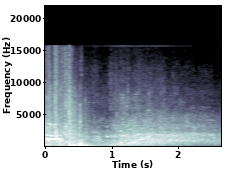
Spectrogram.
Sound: laughing

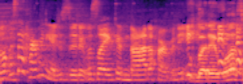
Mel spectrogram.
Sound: Colleen laughs

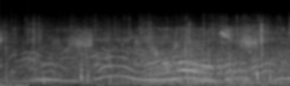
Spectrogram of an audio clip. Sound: cooing

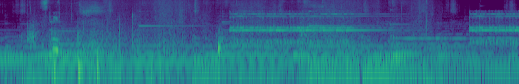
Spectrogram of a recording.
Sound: phone rings

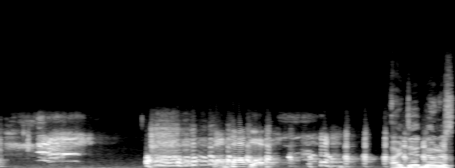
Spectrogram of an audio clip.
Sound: both laugh

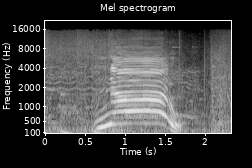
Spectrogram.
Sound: screaming

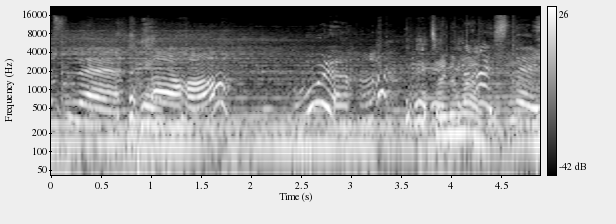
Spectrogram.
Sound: in Armenian; laughing

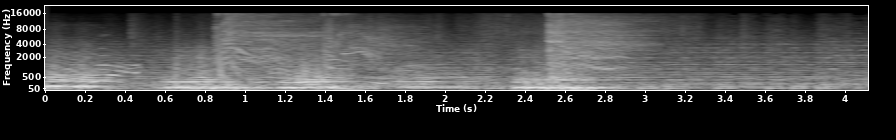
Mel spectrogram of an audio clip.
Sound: lightsaber slashes; tense music

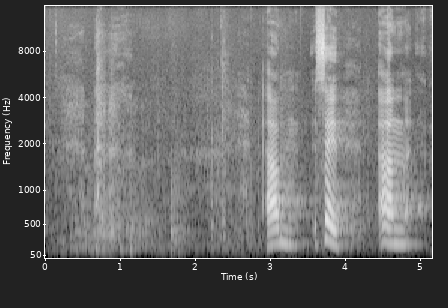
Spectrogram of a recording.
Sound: audience laughing

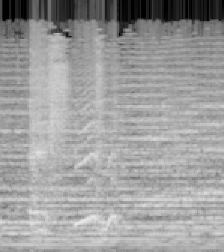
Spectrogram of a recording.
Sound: crying

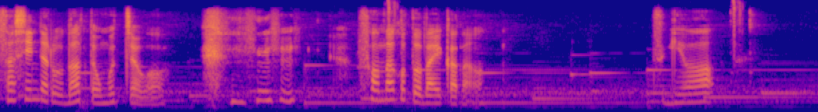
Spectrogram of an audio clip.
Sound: laughs

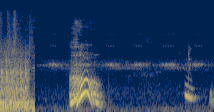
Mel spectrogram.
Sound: chirping

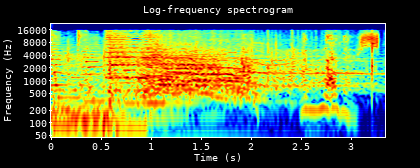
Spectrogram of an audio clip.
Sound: crowd cheers

